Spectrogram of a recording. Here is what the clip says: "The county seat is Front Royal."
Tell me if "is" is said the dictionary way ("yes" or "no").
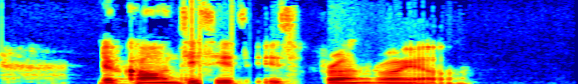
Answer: no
